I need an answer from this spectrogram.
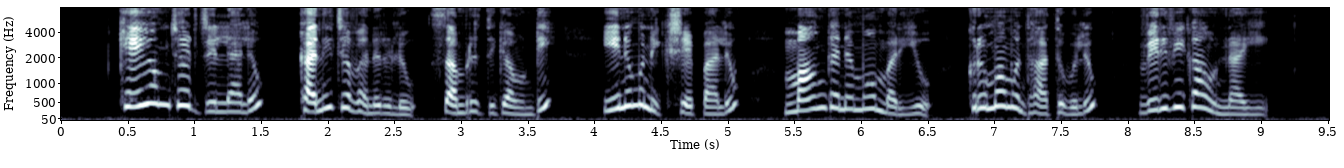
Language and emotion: Telugu, neutral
